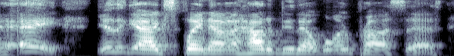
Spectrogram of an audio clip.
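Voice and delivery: a touch of delighted surprise, voice lifted high; excited recognition. Acted. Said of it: "with your grandkids and say".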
